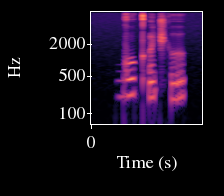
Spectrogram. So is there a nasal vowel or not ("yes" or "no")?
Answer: yes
